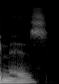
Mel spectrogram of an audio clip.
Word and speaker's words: Ms: Two, if you are in a position to teach it, tell people why it should be miz.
